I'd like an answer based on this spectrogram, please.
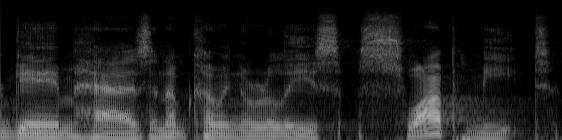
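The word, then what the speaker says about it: Swap Meat: One More Game has an upcoming release, Swap Meet, that is spelled SWAPMEAT, not like swap meet, like a meeting, but meat like the food.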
